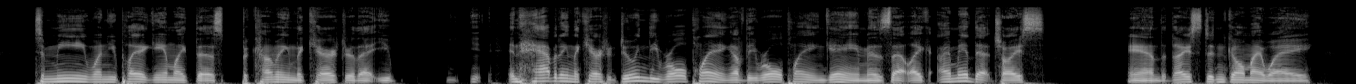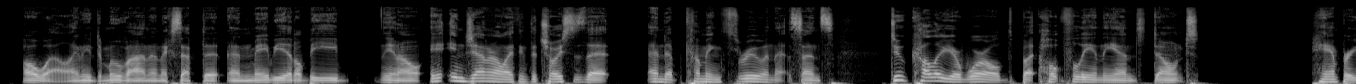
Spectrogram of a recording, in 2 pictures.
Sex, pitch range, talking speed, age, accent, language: male, 95-125 Hz, 180 wpm, 20-39, American, English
